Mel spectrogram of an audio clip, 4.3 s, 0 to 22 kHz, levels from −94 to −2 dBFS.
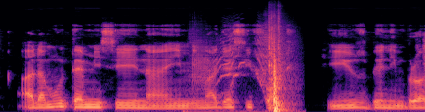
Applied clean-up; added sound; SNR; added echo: none; Squeak / Slam / Wood; -3 dB; none.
